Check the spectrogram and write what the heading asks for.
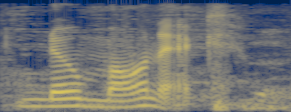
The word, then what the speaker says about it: gnomonic: projection is called a gnomonic so it's kind of like a garden gnome that's how you pronounce it and what you're gonna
